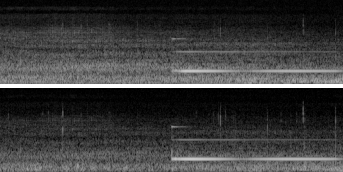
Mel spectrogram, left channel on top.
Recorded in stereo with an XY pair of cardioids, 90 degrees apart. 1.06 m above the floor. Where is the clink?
60° right, 3 m.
